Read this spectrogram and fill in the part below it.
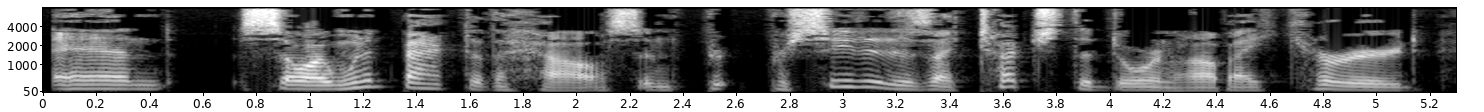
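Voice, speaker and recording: An older man hosting a radio interview, telling a personal story in a reflective, halting way with many restarts. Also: mid-range voice, sing-song, a little mellow, no echo. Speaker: radio host. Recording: dry, dull lo-fi sound.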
